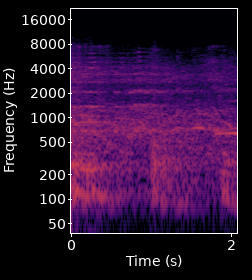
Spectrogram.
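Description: Cycle-ball ball knocked by bicycle wheels and bouncing on a wooden indoor court: two sharp knocks about a second apart, over the ambience of a large sports hall.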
